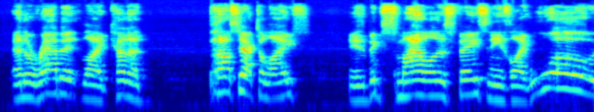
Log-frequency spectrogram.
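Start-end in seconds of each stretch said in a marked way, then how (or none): 5.4-5.9 higher, delighted "whoa"; joyful wonder, lightly acted; really happy. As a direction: act out happy amazement. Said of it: "you know, like, really happy".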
